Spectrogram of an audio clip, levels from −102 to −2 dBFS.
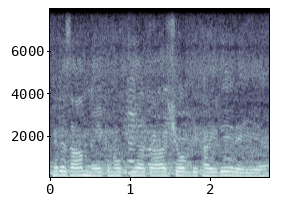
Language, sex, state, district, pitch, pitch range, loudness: Hindi, male, Haryana, Charkhi Dadri, 170 Hz, 165-175 Hz, -14 LUFS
